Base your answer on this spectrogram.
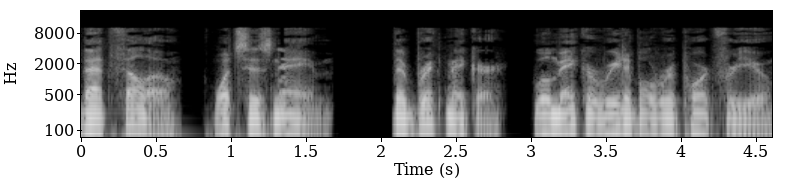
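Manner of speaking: ordinary delivery, nothing marked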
